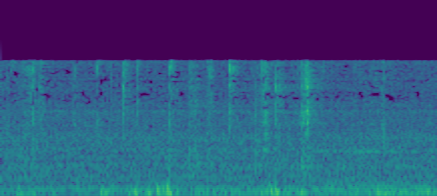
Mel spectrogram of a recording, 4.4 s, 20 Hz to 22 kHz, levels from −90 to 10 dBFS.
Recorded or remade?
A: remade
